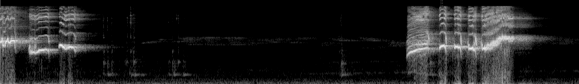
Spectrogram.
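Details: Orange-headed thrush, young and from the forest, ending a whistled phrase, falling silent for about three seconds, then launching into a rising, chattering burst of rapid notes.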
